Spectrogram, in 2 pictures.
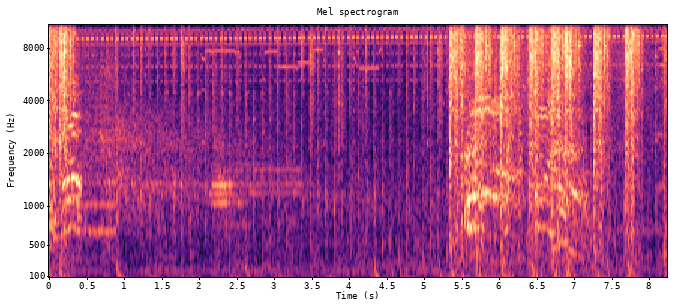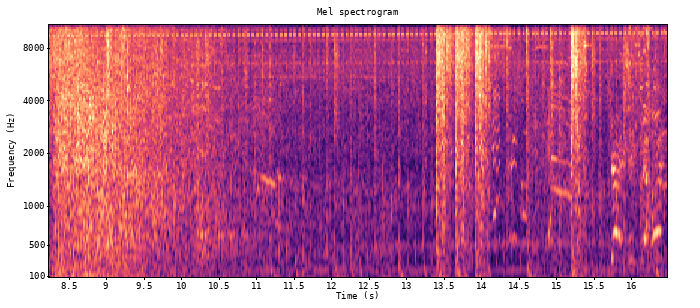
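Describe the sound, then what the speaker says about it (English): Gunfire in the video game Watch Dogs: Legion: rapid clusters of shots crack through a dense, busy game soundscape, with heavier bursts coming in waves and voices talking throughout. "Shots fired! Shots fired!"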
